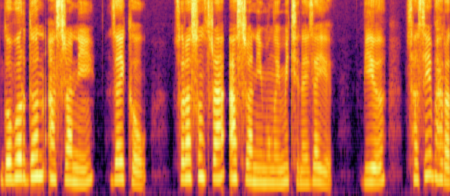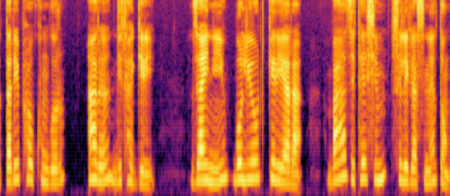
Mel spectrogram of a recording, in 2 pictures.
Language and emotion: Bodo, neutral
